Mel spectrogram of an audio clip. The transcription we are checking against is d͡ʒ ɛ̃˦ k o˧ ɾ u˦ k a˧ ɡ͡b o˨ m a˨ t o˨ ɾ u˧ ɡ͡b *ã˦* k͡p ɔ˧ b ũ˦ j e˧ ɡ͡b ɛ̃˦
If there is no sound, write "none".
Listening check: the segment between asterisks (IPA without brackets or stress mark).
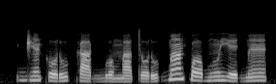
ã˦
